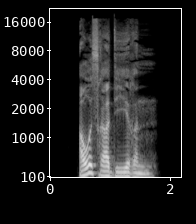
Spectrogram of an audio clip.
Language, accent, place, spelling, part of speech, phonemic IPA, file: German, Germany, Berlin, ausradieren, verb, /ˈaʊ̯sʁaˌdiːʁən/, De-ausradieren.ogg
- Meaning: 1. to rub out (remove with a rubber) 2. to eradicate, to destroy utterly (especially a city by means of bombing)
